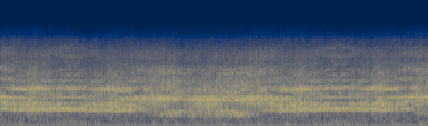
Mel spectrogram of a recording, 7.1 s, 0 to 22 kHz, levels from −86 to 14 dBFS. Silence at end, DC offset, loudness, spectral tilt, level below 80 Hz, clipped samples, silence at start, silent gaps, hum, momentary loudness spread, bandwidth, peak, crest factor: 0 s; 0.7%; -17 LUFS; -4.5 dB/octave; -44 dBFS; under 0.1%; 0 s; none; none; 3 LU; 8 kHz; -6 dBFS; 10 dB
